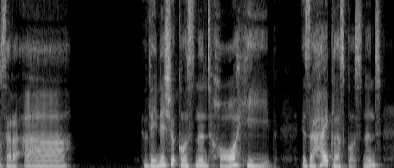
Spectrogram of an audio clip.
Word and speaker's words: ห หีบ: That is the consonant ห หีบ, which we can summarize as a consonant that sounds like a H at the beginning of a syllable.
